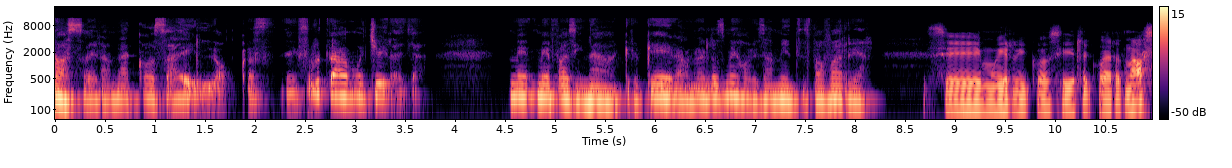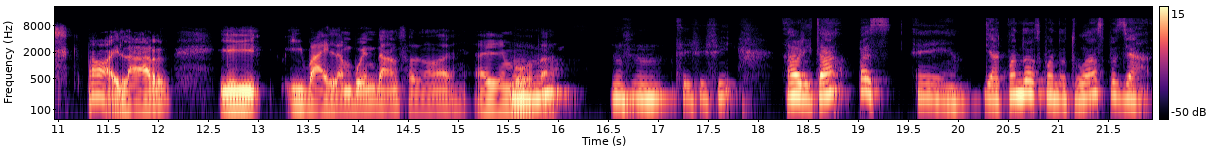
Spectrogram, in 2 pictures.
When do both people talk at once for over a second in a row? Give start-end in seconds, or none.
none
